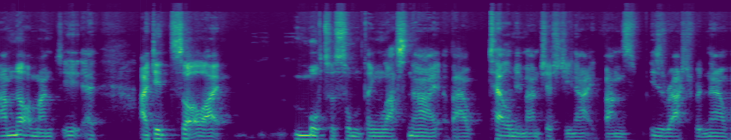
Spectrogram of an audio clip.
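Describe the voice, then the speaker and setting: Speaking with a northern English accent, a man talks at a moderate pace in a fairly low pitch. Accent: regional northern English pronunciation. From northern England, Grimsby. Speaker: fantasy football content creator. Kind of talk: casual live stream chat.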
